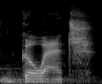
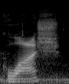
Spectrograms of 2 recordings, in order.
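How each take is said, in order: First: It is said with an 'oh' vowel, like 'goach'. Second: It is said with an 'ah' vowel, like 'gwash'. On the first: The speaker calls it wrong. "looks like it's goach" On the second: The speaker calls it right. "I only know how to pronounce the word gouache"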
